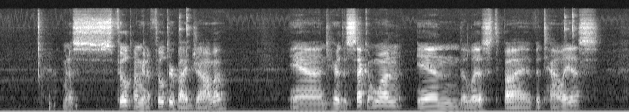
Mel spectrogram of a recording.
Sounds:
speech

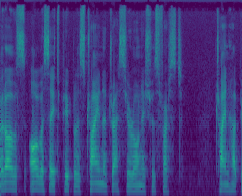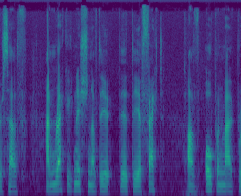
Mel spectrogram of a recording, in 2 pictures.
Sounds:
speech

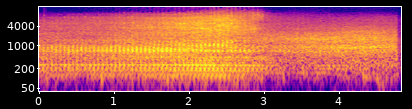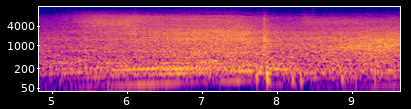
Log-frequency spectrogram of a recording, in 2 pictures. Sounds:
car passing by

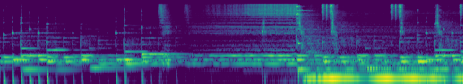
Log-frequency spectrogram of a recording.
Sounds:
music

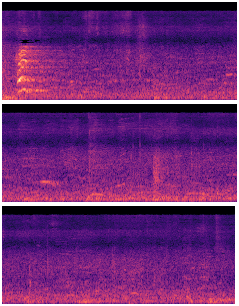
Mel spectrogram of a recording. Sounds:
inside a public space, speech

